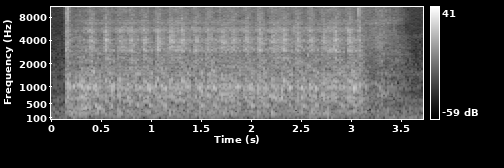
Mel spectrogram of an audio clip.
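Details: 1970 Opel GT barn find, unrun about 30 years, with gasoline poured in and the pedal pressed: starter cranks evenly, about four turns a second for three seconds, and never catches. Owner suspects the solenoid and a low battery.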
